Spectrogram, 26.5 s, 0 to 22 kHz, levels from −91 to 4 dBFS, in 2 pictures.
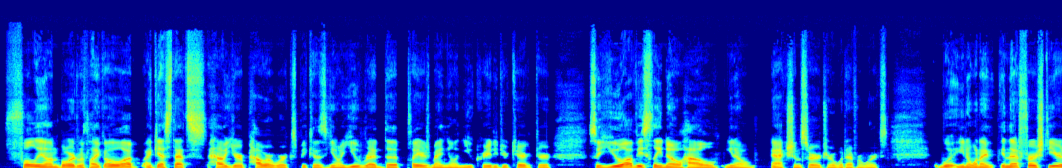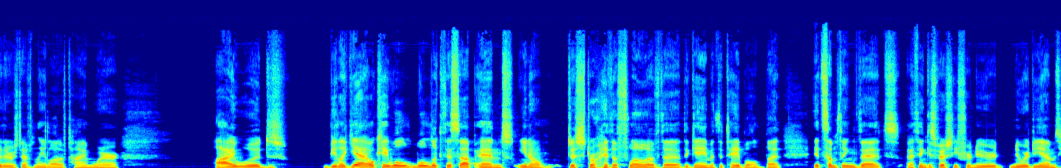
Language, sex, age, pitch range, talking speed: English, male, 30-49, 125-155 Hz, 205 wpm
